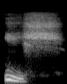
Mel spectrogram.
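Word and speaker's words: איש: So this is ish, okay? The chirik says e. So this is ish, and there's only one syllable.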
